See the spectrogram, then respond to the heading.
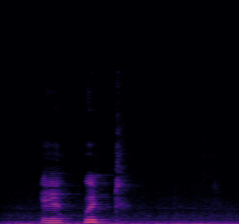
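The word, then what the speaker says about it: acquit: यहाँ पे जो क्यू दिया था, ये दोनों एग्जाम्पल आपके क्यू के आए हुए हैं। AQUIT, एक्विट, और ये है आपका एक्वायर।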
